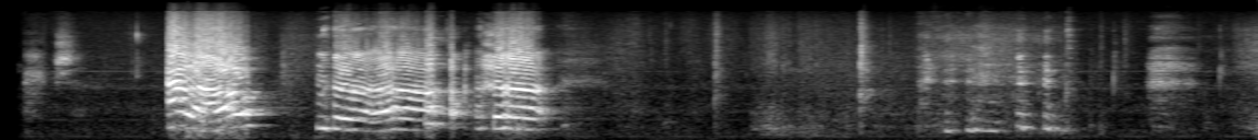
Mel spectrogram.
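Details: Young woman burping after drinking cola: two loud, long, gurgling voiced belches, then quieter sounds and faint talk in a small room.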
